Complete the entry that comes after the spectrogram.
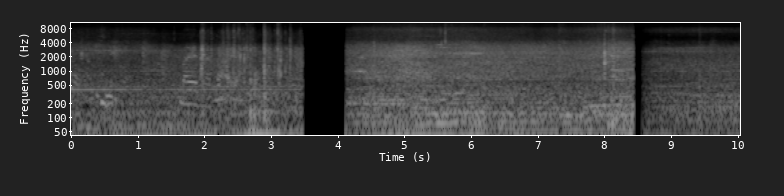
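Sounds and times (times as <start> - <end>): road traffic hum: 4.1 - 10.0.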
